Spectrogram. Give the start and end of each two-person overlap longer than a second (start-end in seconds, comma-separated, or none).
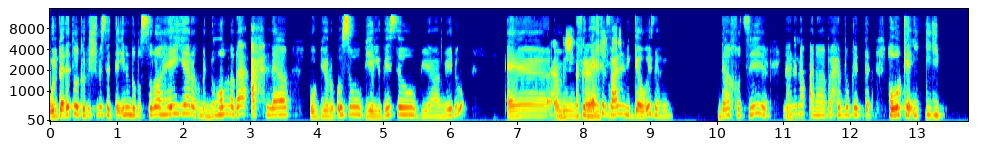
7.5-8.7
